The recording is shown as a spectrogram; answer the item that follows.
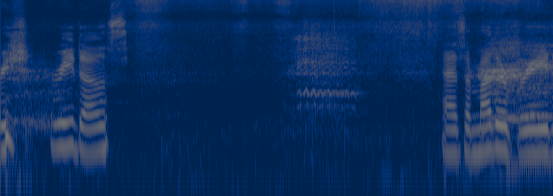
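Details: A lamb at Ewetopia Farms, bottle fed to top up its mother's milk, gives two short quavering bleats separated by a quiet pause with faint background noise.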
